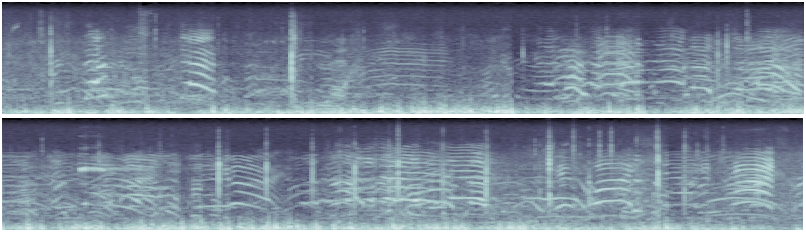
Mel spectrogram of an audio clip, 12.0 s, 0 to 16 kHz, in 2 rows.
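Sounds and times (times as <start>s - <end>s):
voices shouting and calling out: 0.1s - 12.0s.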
